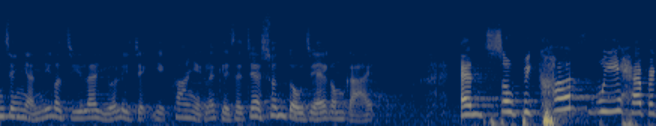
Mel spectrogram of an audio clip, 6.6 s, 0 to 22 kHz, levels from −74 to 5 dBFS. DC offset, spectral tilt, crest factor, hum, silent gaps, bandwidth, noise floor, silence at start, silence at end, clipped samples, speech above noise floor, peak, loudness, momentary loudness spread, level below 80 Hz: under 0.1%; -5.5 dB/octave; 24 dB; none; none; 16 kHz; -62 dBFS; 0 s; 0 s; under 0.1%; 26 dB; -14 dBFS; -36 LUFS; 17 LU; -48 dBFS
